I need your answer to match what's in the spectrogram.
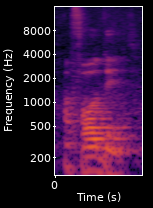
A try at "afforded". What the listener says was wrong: Okay, you're getting them right, but your pronunciation is still not perfect. I need more D.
